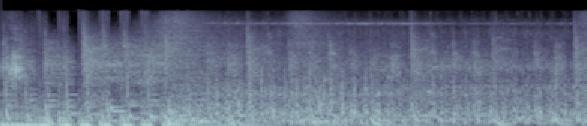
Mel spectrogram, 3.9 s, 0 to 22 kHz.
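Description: A helicopter from Metal Gear Solid 2 on PS2 gives a loud, steady rotor roar with rhythmic thumping and scattered metallic clatter, holding constant throughout.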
